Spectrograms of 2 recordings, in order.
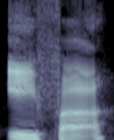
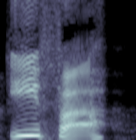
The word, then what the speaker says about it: Aoife: Yeah, it's pronounced Aoife. – Aoife. For setting us straight.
